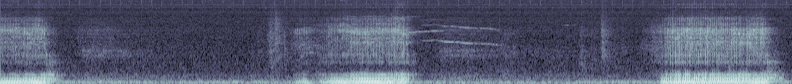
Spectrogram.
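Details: Two loud, rattling snores on breathing in, separated by quiet breaths, over steady room hum; heavy snoring during sleep.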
